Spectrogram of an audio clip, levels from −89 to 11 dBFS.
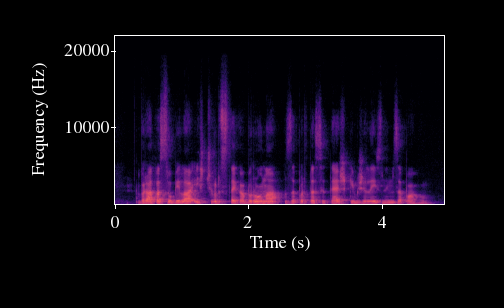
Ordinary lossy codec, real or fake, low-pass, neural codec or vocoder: none; fake; 19.8 kHz; autoencoder, 48 kHz, 128 numbers a frame, DAC-VAE, trained on Japanese speech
